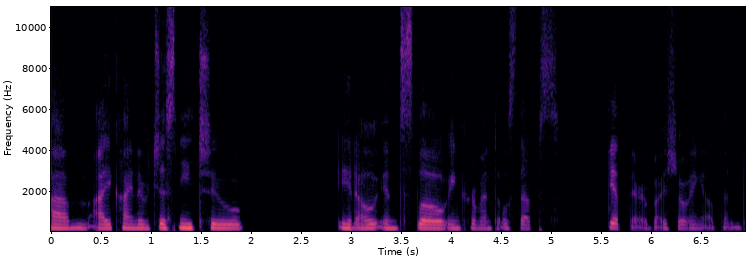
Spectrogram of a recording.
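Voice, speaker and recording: A dark, mellow tone with a Russian accent, monotone, flat intonation, big swings in loudness, a fairly slow pace with long, frequent pauses, and a dry, close sound with no echo. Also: woman. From Russia, then Luxembourg and US (Houston). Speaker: singer-songwriter. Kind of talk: interview conversation.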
